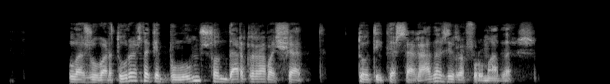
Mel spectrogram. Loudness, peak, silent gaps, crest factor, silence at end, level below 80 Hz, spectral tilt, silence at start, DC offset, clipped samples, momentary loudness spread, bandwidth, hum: -18 LUFS; -2 dBFS; 3.13-3.18 s, 3.27-3.58 s; 18 dB; 0.75 s; -58 dBFS; -4 dB/octave; 0.7 s; under 0.1%; under 0.1%; 6 LU; 8 kHz; none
